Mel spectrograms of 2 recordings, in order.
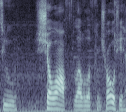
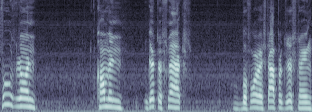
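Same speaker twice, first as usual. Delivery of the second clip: loud, pitched-up talk with a full mouth; 6 semitones higher, 7 dB louder than usual. Narrator voicing a woman speaking to the crew while eating, talking with mouth full. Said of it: "she says with her mouth full".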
